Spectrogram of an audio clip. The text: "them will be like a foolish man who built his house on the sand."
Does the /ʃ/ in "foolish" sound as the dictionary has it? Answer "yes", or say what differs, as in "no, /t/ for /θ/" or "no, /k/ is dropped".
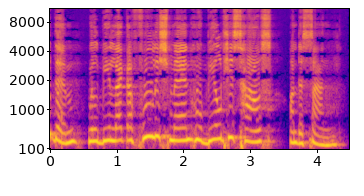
yes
